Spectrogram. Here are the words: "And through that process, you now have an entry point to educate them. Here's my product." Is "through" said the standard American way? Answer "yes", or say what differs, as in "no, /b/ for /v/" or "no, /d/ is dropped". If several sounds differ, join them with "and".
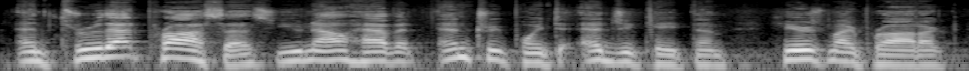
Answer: yes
